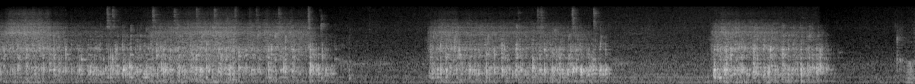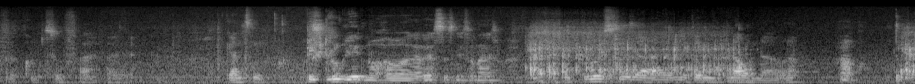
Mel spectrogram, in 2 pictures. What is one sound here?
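Two young men talk and laugh with animation, close to a microphone.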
